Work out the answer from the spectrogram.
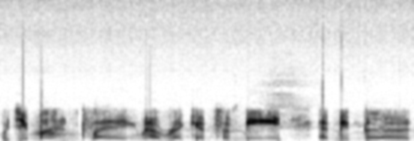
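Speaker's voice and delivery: put-on British accent, clipped. Retelling a man calling Cousin Brucey to request a record, put-on clipped British accent. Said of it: "They started talking with clipped tongue like British. ... listen to this now".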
